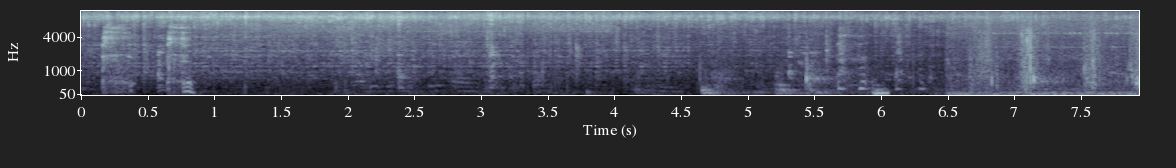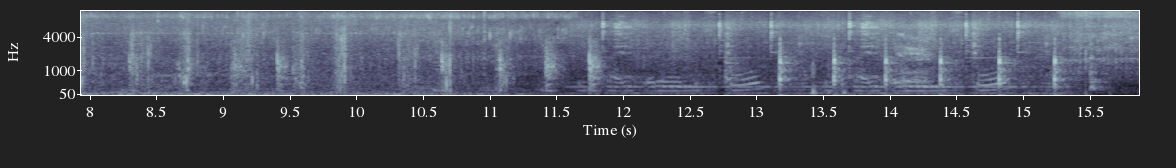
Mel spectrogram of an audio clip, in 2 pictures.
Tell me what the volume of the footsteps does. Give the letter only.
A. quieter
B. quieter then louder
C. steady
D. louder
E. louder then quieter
D.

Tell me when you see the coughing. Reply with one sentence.
The coughing can be heard from 0.1 to 0.8 s, from 5.7 to 6.3 s and from 13.4 to 14.3 s.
